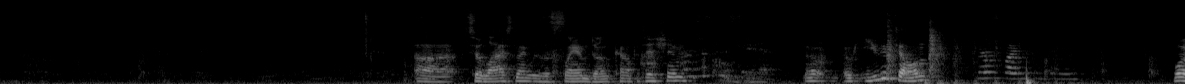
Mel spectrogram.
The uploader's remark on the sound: Hard to hear sorry.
